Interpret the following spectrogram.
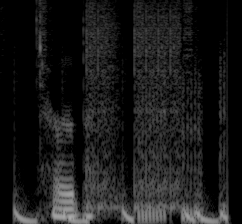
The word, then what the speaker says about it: Herb: albert the tijuana brass right herb herb albert i always thought it was hurt albert i i think i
